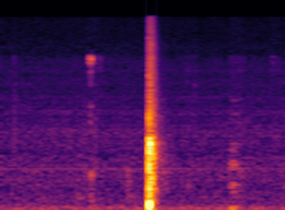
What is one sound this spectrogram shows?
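An arrow whooshes from a bow.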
